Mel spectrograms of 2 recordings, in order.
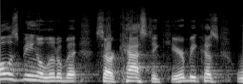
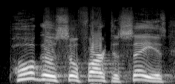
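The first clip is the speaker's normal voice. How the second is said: ordinary talk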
